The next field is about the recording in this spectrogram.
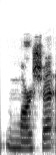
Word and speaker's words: Marcia: They can find me on LinkedIn, or my email is Marcia, M-A-R-C-I-A, at Chironomy.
